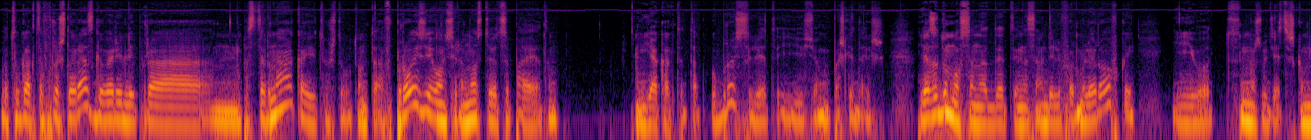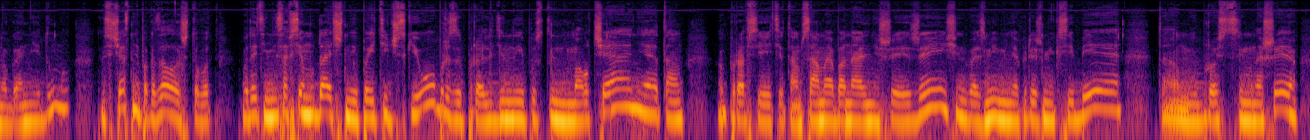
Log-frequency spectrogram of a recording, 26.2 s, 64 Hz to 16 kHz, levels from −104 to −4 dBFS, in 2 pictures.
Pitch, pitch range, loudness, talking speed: 145 Hz, 130-165 Hz, -32 LUFS, 195 wpm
